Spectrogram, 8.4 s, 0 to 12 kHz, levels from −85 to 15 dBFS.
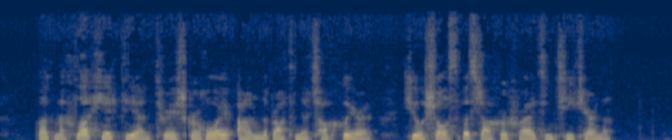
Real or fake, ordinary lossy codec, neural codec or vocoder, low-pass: real; AAC, 32 kbps; none; 10.8 kHz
